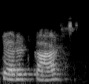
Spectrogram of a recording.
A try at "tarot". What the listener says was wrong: Tarot. Tarot. T is silent. T is silent, so you say tarot. don't pronounce T, last T don't pronounce. Tarot.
